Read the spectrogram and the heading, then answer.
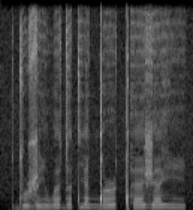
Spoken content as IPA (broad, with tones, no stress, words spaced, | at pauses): du˩˧˩ʐi˩˧˩ wə˧˥də˧˥tjɛ˥˧ ŋ͡ǃə˞˧˥ǃʰɛ˧˥ʒɛ˧˥ ɣi˥˧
